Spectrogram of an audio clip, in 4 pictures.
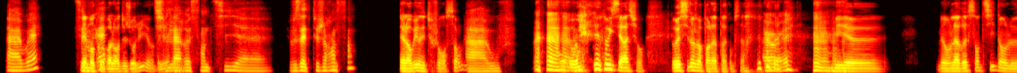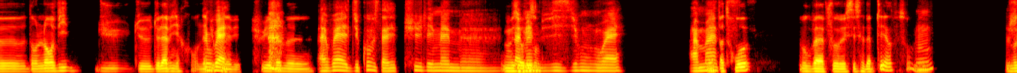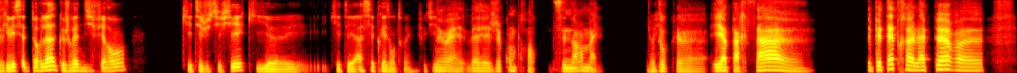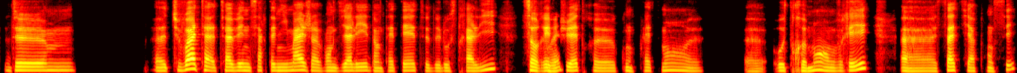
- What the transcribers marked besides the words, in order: laughing while speaking: "ouais, oui"; laugh; laugh; gasp
- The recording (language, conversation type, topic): French, podcast, Quelle peur as-tu surmontée en voyage ?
